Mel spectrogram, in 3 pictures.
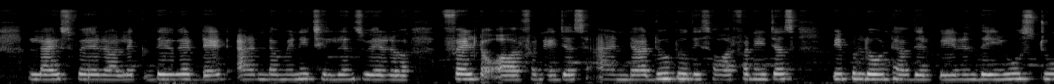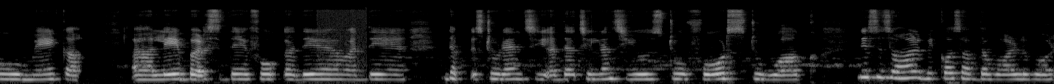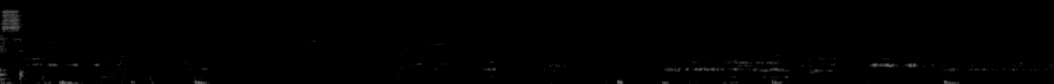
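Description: An unreliable data bit appears from 13.71 to 14.21 s: one marginal line in the digital path flips its bit in a random share of samples, so each error adds a spike of identical size, about -34 dBFS, heard as a half-second burst of crackling fizz over the speech.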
